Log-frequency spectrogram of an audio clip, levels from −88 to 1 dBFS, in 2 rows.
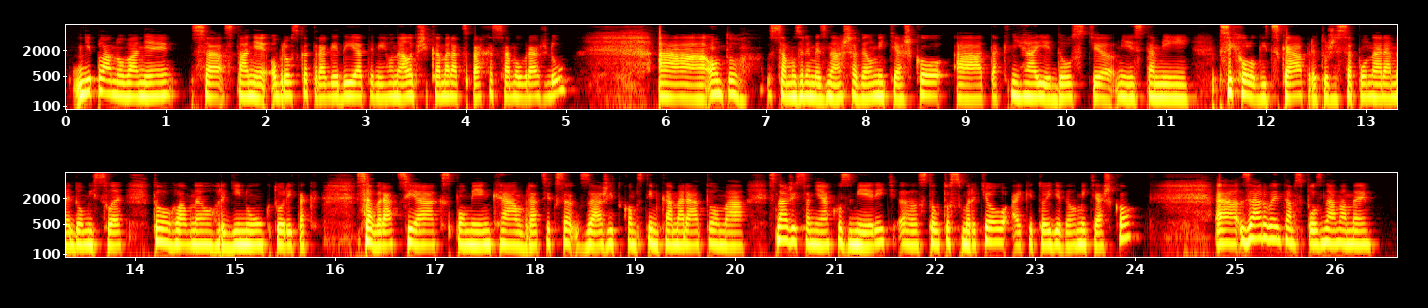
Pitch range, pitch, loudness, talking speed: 165-185 Hz, 170 Hz, -18 LUFS, 145 wpm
